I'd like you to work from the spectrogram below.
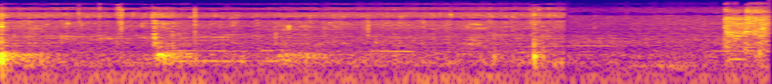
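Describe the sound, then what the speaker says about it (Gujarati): Onions frying in oil in a home kitchen pan, a steady soft sizzle with occasional stirring clinks and brief louder spatters. "પહેલાં તો હે ને મેં ડુંગળી નાખી દીધી છે અને તેલ નાખ્યું"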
